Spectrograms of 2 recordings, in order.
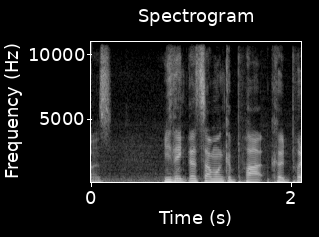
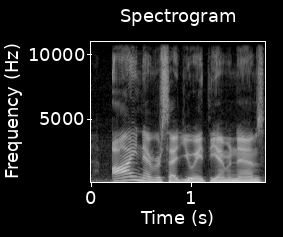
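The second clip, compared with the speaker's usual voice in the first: strong stress on the word I. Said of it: "put the emphasis on any different word".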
